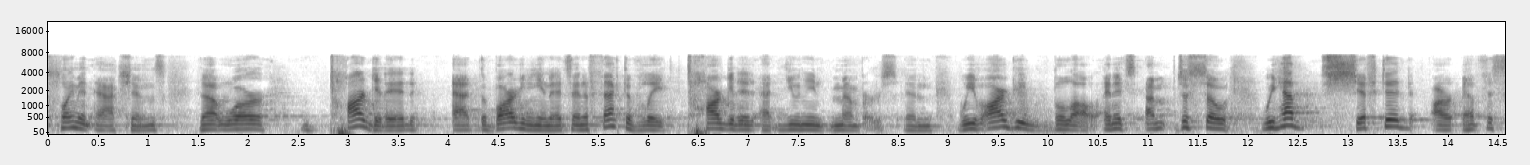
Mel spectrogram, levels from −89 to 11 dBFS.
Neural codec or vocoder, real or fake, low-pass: codec, 44.1 kHz, 3.4 kbps, Pupu-Codec; fake; 7.2 kHz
